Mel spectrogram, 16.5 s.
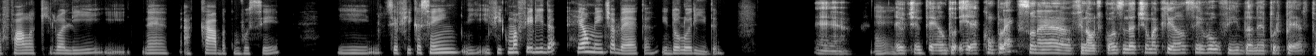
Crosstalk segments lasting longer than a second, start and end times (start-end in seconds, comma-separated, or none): none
